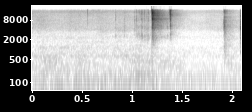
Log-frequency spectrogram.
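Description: A few sharp clicks at a flash point tester as its gas flame is lit. The loudest comes about a second in, with a second just after it and a third near the end.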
